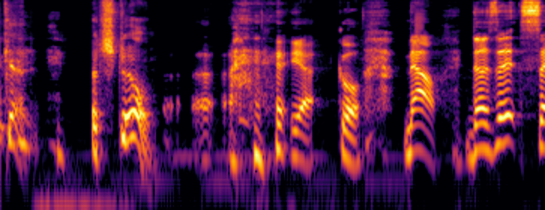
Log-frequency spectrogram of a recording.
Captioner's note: laughs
